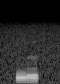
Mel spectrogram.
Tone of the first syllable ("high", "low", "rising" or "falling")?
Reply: high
